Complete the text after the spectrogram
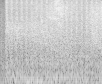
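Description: A heavy cannon fires with booming blasts.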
